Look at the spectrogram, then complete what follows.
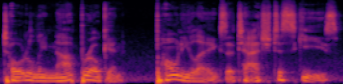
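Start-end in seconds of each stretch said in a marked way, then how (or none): none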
